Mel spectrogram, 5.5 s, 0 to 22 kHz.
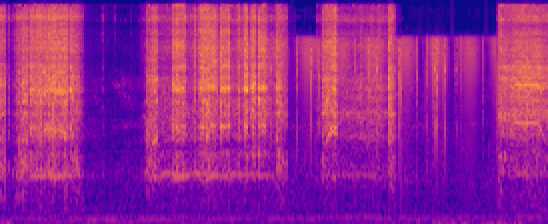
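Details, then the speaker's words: Hosim budget brushless RC car run on 4S after bashing: high buzzy motor whir in bursts with no load change; motor spins but car won't move, drivetrain suspected smoked, likely differentials. "Sounds like a Model T. Oh my god. What do we do with this poor thing? [Applause] Yeah, it is not going anywhere."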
